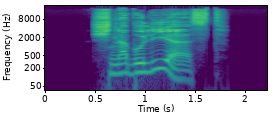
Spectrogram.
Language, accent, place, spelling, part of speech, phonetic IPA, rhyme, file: German, Germany, Berlin, schnabulierst, verb, [ʃnabuˈliːɐ̯st], -iːɐ̯st, De-schnabulierst.ogg
- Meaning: second-person singular present of schnabulieren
